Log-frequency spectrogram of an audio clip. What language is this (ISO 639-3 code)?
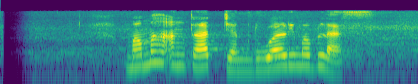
sun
